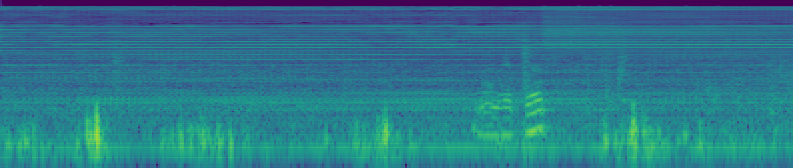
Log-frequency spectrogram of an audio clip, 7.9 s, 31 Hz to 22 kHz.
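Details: Chinese TV switch-mode power supply regulator with B+ output only 7 V instead of normal: steady high-pitched siren-like whistles over a low hum with clicks, the supply squealing under fault.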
